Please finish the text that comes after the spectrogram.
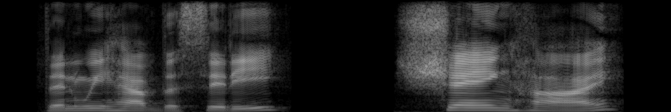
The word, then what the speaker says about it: Shanghai: Then we have the city Shanghai. So make sure you are saying shang shang shang. So again shanghai shanghai.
